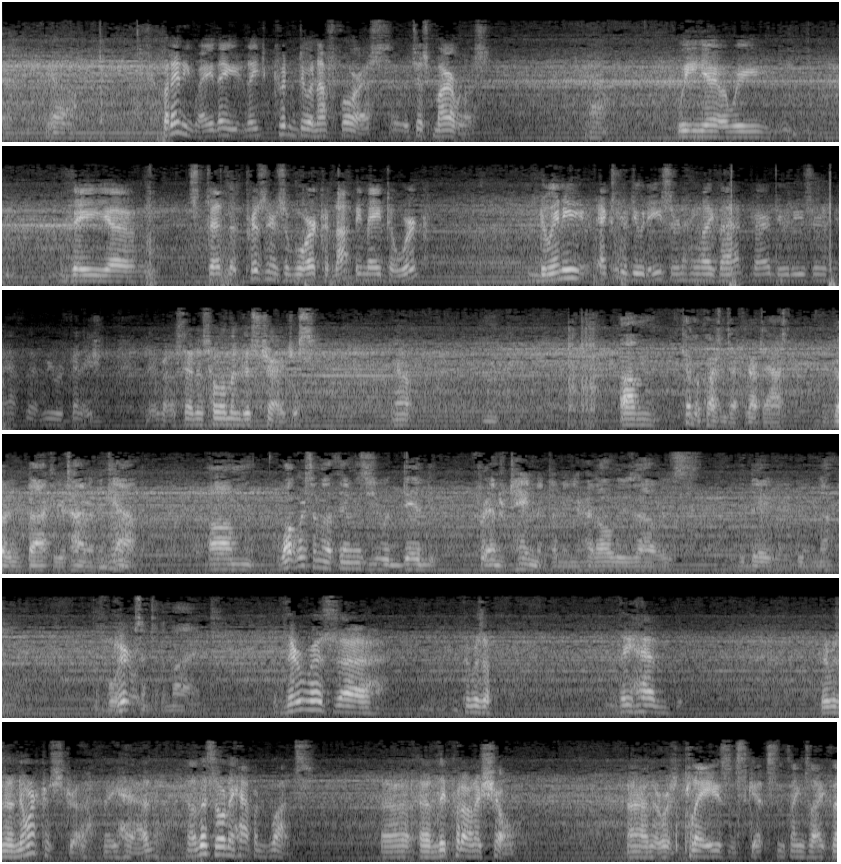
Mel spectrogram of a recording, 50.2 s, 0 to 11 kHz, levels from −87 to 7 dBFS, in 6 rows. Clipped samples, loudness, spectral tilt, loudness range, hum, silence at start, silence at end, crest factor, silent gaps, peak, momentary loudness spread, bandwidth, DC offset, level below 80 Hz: under 0.1%; -21 LUFS; -3 dB/octave; 5 LU; none; 0 s; 0 s; 20 dB; none; -2 dBFS; 14 LU; 7.4 kHz; under 0.1%; -56 dBFS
